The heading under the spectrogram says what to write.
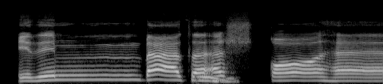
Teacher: এখানে নুনটা উচ্চারণ হবে না, এখানে মিম পড়তে হবে, যেটা ইকলাবের কায়দা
